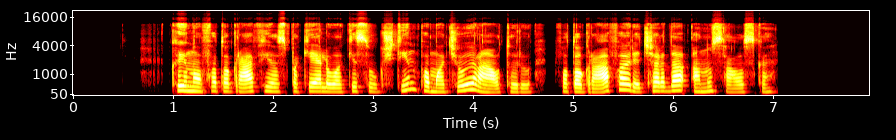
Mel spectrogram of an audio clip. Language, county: Lithuanian, Vilnius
